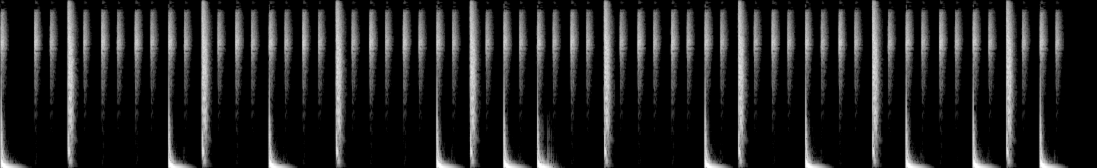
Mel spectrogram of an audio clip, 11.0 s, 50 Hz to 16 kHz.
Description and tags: Hip-hop drum loop at 179bpm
